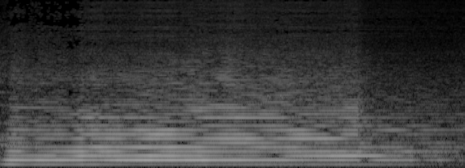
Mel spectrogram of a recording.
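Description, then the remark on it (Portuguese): The horn of a huge boat blasts in thick morning fog on the water, one long, deep, steady tone, loud, holding for several seconds before fading slightly at the end. No one speaks. “Um dia, de manhã, um nevoeiro imenso, não se via nada, em que estava eu sozinho, e de repente soou-se a buzina de um barco enorme.”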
